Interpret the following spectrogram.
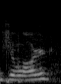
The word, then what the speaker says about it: Gelard: Uh my name is Gelard and uh it's a soft G.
